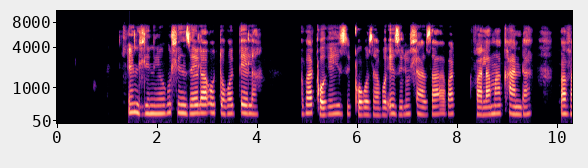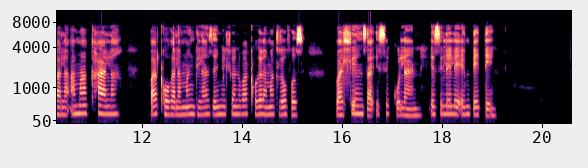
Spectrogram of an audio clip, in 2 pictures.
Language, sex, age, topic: North Ndebele, female, 36-49, health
